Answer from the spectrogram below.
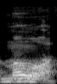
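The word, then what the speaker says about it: Mawr: I was just going to ask you about the name Moa. I'm probably not pronouncing that correctly. M-A-W-R. Moa.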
